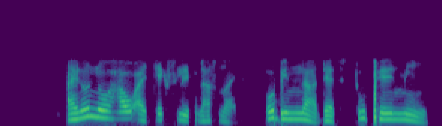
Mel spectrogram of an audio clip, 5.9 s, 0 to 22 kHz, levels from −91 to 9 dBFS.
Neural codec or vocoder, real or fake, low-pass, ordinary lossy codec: codec, 16 kHz, 4 kbps, X-Codec, WavLM features, trained on Multilingual LibriSpeech; fake; 3.6 kHz; none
